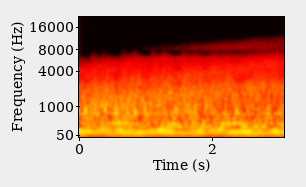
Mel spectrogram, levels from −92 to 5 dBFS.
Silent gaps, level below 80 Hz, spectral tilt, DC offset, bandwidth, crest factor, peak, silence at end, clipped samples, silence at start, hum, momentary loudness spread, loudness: none; -40 dBFS; -6 dB/octave; under 0.1%; 10 kHz; 14 dB; -8 dBFS; 0 s; under 0.1%; 0 s; none; 2 LU; -22 LUFS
